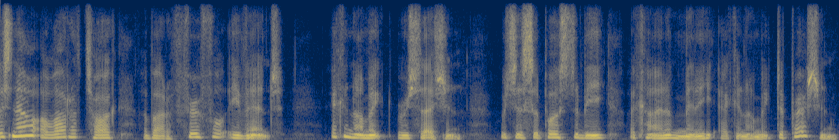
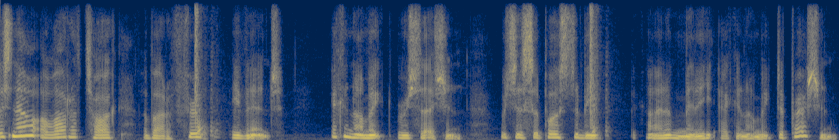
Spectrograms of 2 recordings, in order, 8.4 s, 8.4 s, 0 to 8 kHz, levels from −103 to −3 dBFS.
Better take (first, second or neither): first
